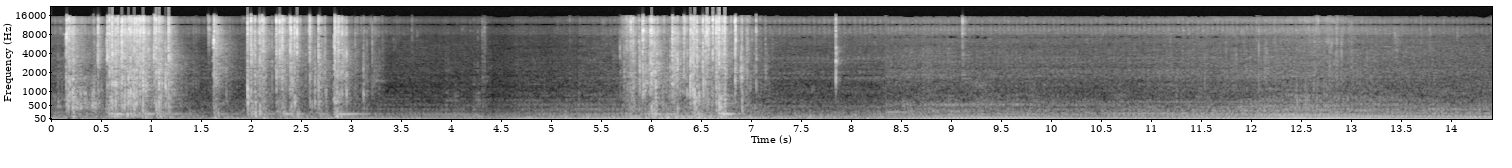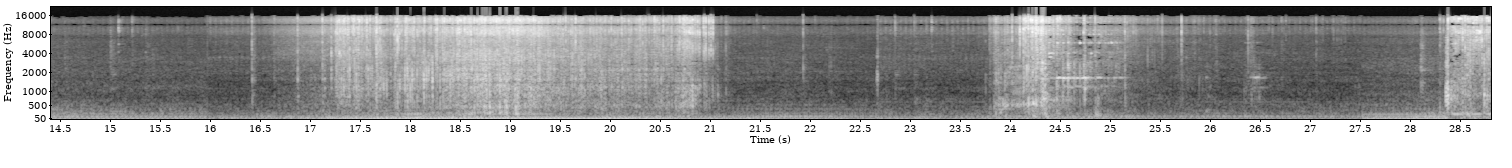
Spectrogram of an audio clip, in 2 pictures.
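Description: A car tyre rolls over brittle objects and crushes them, making separate bursts of cracking and crunching. Several short bursts come near the start, and the longest and loudest comes past the middle. A low rumble from the car runs underneath.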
